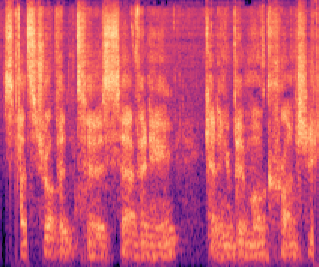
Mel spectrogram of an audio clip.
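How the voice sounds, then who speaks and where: A man's voice: normal speed, distant mic. Hissy vocoded man, synthetic and noisy. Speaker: music production tutorial host. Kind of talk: instructional screen-recording narration.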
